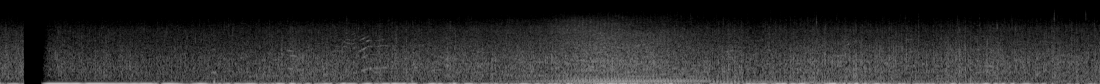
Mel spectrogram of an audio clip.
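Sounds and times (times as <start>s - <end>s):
heavy rain on umbrellas: 0.0s - 11.0s.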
